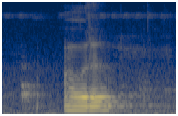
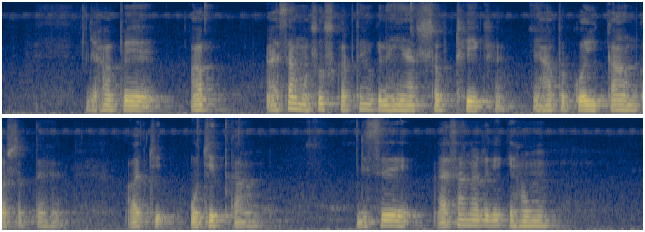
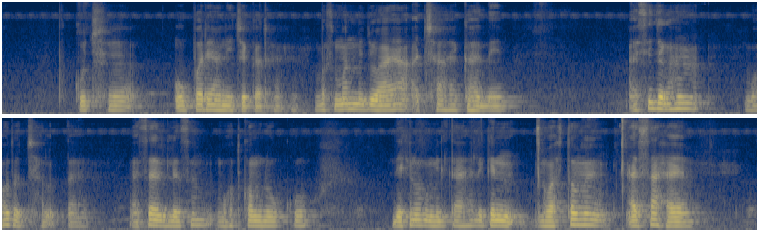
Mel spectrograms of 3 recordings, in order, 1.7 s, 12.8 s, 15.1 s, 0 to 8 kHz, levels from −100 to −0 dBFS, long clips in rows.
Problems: none marked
